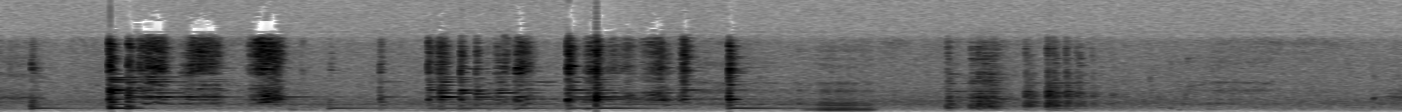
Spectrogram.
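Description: A spatula knocking and scraping against a metal wok as sausage pieces are scraped out into a frying pan of tomato sauce. The wok rings on after the knocks. It is busy for the first five seconds or so, then softer and more scattered.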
